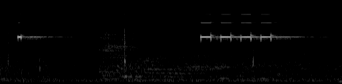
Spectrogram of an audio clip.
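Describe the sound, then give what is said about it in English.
A carbon monoxide alarm going off in a home gives a single sharp beep, then after a short pause a rapid burst of five or six shrill, piercing beeps, loud with faint background noise. “You know what this is? Carbon monoxide alarm. It's a carbon monoxide alarm.”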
